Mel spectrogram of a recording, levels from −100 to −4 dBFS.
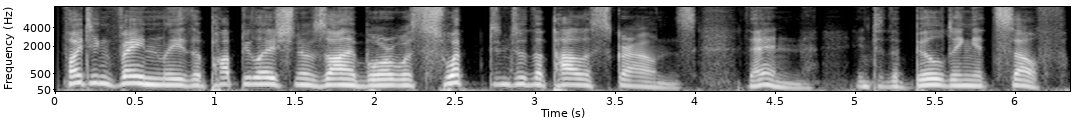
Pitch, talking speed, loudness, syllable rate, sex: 155 Hz, 160 wpm, -18 LUFS, 5.1 syllables/s, male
